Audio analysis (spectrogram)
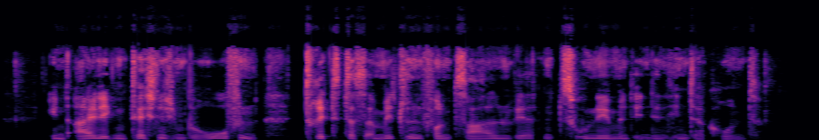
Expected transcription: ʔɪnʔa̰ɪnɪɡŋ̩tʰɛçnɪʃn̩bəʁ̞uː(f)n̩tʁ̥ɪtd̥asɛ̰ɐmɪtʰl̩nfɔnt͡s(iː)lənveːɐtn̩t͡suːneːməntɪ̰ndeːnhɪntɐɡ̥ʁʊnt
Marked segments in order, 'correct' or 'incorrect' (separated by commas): correct, incorrect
